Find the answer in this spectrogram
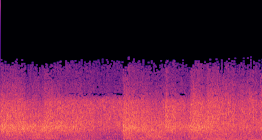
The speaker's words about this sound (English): As explosions send billows of smoke into the air, Alvin hustles past men shooting back at the Germans. Two bombs hit the ground, knocking nearby soldiers off their feet.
